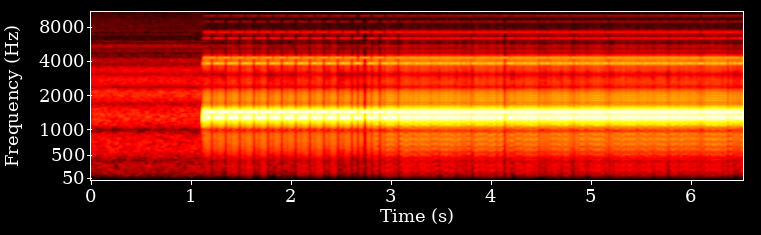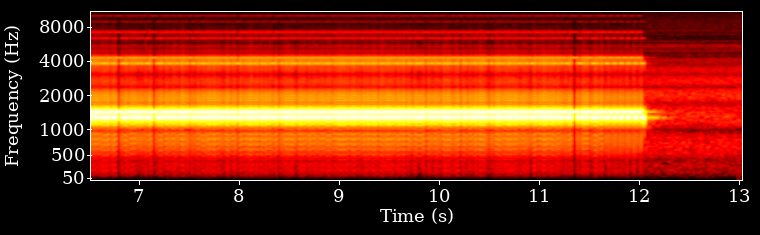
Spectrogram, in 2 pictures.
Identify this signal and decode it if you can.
NAVTEX (SITOR-B), 100 baud, 170 Hz shift, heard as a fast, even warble, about 1360 Hz centre. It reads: IL ETAIT EMPOIGNE, CETAIT MANIFESTE, IRRESISTIBLEMENT.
